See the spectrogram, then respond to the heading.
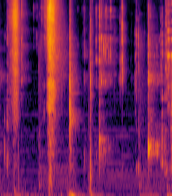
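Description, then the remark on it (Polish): Bottles being opened with an opener found in a drawer: a few sharp, crunchy clicks and scrapes in quick irregular succession, with short bright hissy bursts and faint rattling in between, and no talking. “Dobra, to co? Odliczamy, otwieramy.”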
